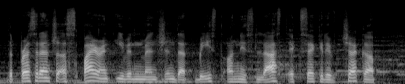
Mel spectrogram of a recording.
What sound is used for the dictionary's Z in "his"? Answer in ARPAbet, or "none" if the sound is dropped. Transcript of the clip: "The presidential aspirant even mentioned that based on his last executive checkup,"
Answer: S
